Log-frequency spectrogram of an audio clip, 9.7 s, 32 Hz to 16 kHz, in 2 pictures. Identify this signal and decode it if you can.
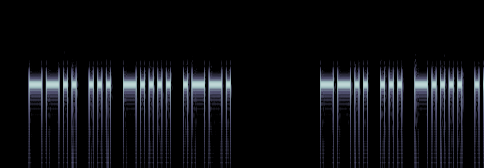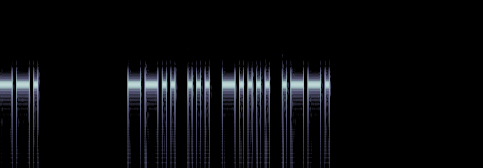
Morse code, heard as a keyed tone, about 28 wpm, 700 Hz. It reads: ZS6P ZS6P ZS6P
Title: DXCC-100 Call Signs - 4 Characters - Repeated 3x - 28wpm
